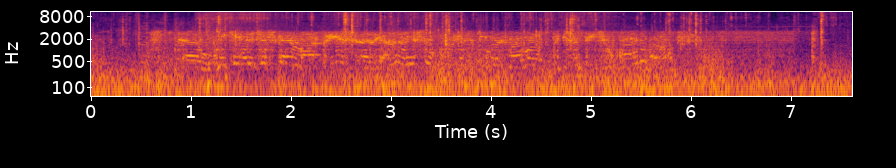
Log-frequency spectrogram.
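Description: A man calls out nearby.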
